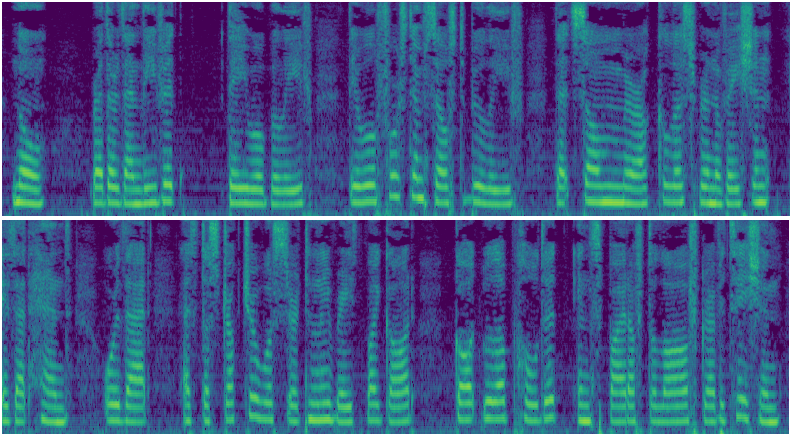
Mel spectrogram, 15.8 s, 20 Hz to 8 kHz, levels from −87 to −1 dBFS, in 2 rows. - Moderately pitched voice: No, high, 215 Hz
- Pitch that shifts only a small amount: Yes, narrow, 2.0 semitones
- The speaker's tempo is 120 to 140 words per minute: No, average, 160 wpm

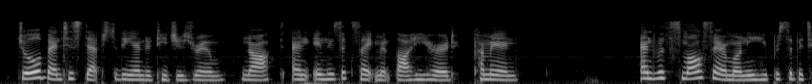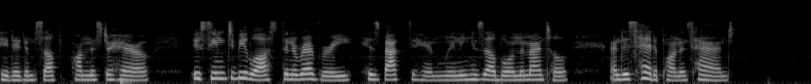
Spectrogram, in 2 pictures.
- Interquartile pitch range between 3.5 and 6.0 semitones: No, narrow, 2.6 semitones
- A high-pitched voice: Yes, high, 220 Hz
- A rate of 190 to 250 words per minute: Yes, average, 195 wpm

